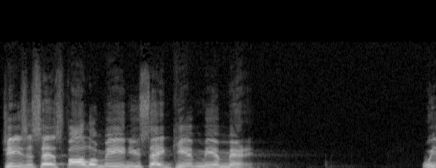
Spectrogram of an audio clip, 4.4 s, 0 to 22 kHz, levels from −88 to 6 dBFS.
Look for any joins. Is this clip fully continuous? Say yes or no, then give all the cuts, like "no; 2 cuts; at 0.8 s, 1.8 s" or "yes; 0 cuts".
yes; 0 cuts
